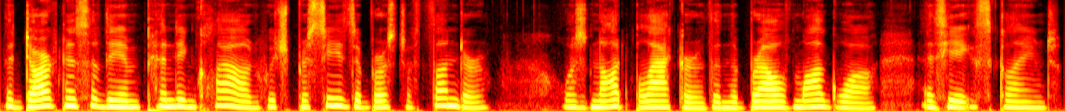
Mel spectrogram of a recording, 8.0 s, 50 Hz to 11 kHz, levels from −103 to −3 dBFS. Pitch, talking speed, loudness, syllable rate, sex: 180 Hz, 175 wpm, -17 LUFS, 4.7 syllables/s, female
